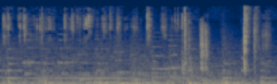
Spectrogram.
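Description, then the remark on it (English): Dice rattle and skitter across a desk in a quick run of light, uneven clicks, then drop off its edge with a sharper knock near the end. No one speaks. “I will roll my dice off my desk. So I need to roll it again.”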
